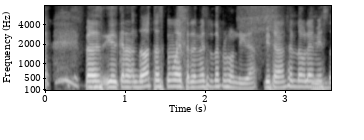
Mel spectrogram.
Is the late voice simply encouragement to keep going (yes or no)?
no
